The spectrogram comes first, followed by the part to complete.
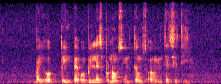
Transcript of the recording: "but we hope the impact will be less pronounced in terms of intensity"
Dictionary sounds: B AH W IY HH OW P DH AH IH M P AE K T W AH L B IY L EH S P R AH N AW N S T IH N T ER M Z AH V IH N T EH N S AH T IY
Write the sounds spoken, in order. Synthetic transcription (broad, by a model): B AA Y HH OW P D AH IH M P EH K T W AH L B IY L EH S P R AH N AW N S IH N T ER M S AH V IH N T EH N S AH T IY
